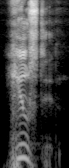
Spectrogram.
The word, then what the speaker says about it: Houston: Or there's a street in New York called Houston, Houston. They pronounce it Houston.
